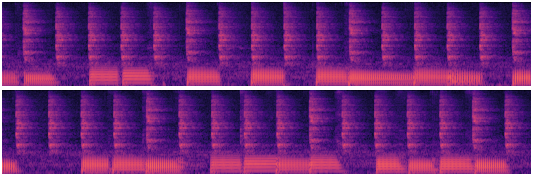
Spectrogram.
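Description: Five-string electric bass playing a syncopated line in a five-count odd meter, with short rests between phrases, over a steady metronome click of about two and a half clicks a second.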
